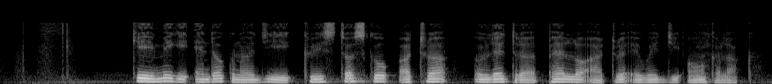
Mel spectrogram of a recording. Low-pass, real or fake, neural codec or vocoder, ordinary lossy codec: 7.2 kHz; fake; codec, 16 kHz, 0.4 kbps, LongCat-Audio-Codec; none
